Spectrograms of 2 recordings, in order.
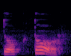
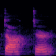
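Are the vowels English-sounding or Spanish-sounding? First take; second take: Spanish; English. First: The word is said with Spanish vowels. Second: The word is said with English vowels. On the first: The speaker calls it right. "it's pronounced doctor. So do, not doc, and tor, not ter" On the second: The speaker calls it wrong. "this is not pronounced as doctor in Spanish"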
